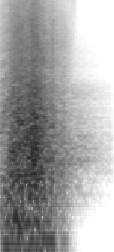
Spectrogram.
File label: Player Torch Whoosh Fire; Weapons; Blunt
